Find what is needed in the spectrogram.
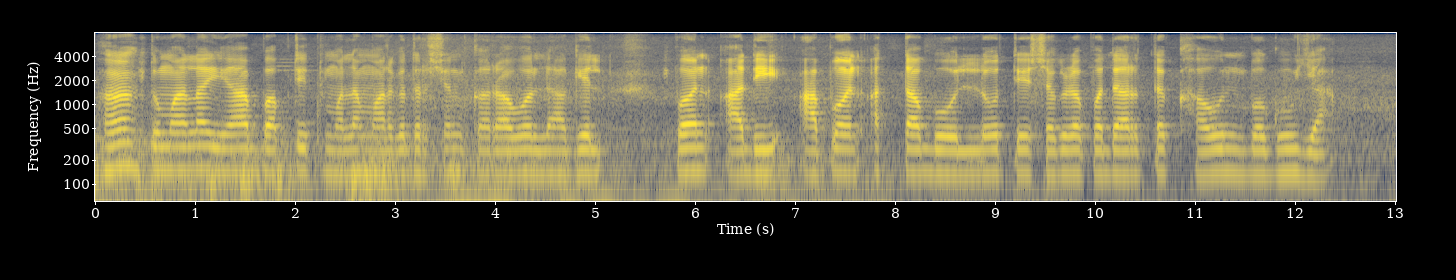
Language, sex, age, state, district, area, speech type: Marathi, male, 18-30, Maharashtra, Osmanabad, rural, read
